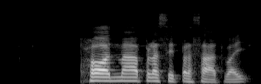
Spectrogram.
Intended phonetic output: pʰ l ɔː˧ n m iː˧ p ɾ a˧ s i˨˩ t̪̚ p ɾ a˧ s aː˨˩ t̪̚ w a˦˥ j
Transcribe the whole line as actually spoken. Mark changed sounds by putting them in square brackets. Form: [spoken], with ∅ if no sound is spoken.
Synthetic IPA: pʰ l ɔː˧ n m [aː˧] p ɾ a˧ s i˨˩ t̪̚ p ɾ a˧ s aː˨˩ t̪̚ w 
